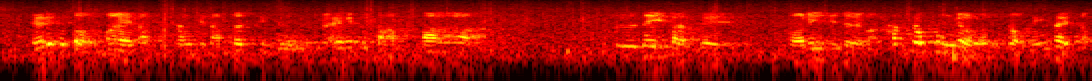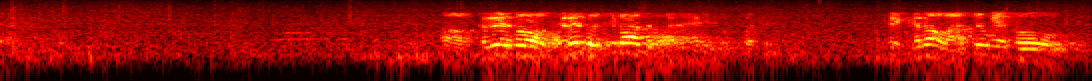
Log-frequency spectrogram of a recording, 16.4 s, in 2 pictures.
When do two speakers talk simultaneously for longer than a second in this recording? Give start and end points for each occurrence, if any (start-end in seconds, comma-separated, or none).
12.0-13.5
